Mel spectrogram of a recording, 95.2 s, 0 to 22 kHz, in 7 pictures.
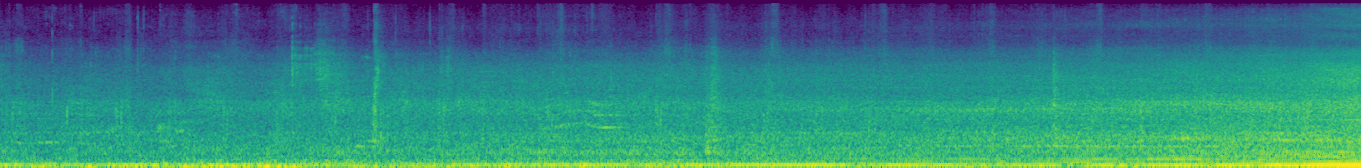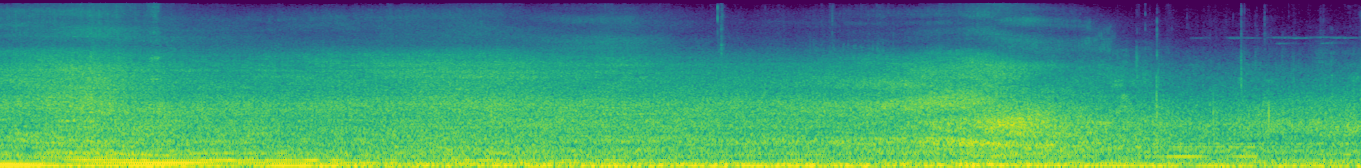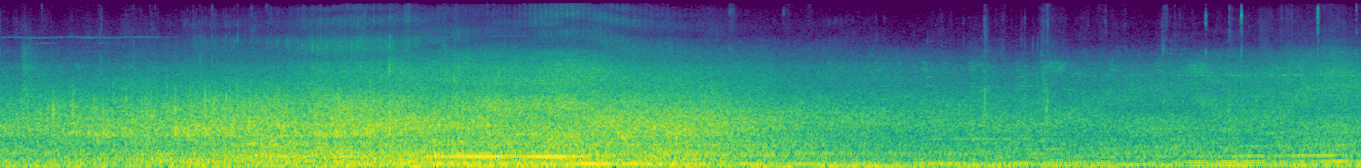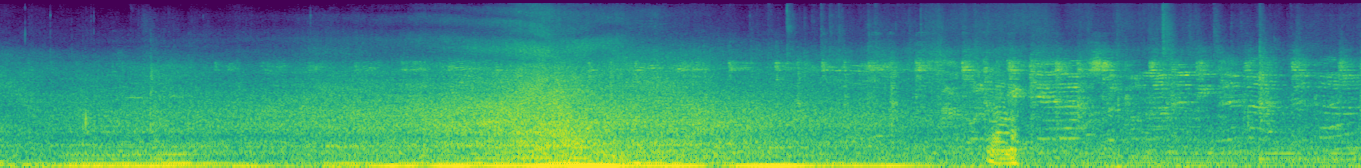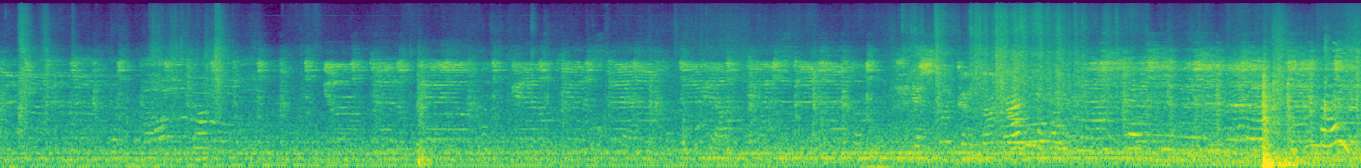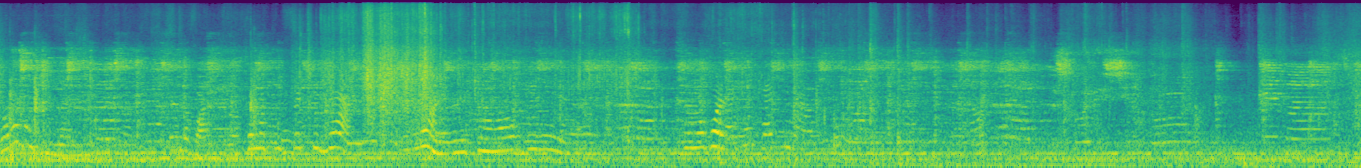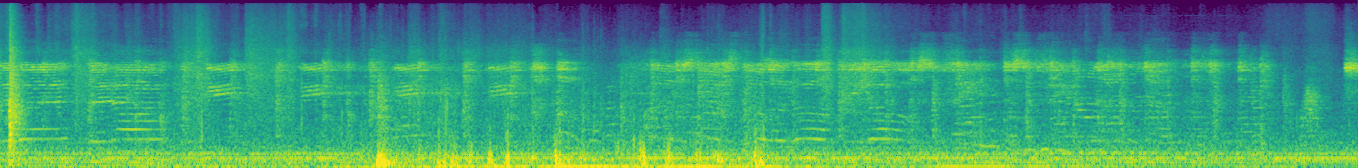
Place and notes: Ascolto il tuo cuore, città. I listen to your heart, city. Several chapters **SCROLL DOWN FOR ALL RECORDINGS** - Ferragosto noon bells in the time of COVID19 Soundwalk
Ferragosto noon bells in the time of COVID19" Soundwalk
Chapter CLXXXI of Ascolto il tuo cuore, città. I listen to your heart, city
Sunday, August 15th, 2021, San Salvario district Turin, walking to Corso Vittorio Emanuele II and back, crossing Piazza Madama Cristina market. More than one year and five months after emergency disposition due to the epidemic of COVID19.
Start at 11:46 a.m. end at 00:33 p.m. duration of recording 37’27”
The entire path is associated with a synchronized GPS track recorded in the (kmz, kml, gpx) files downloadable here:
